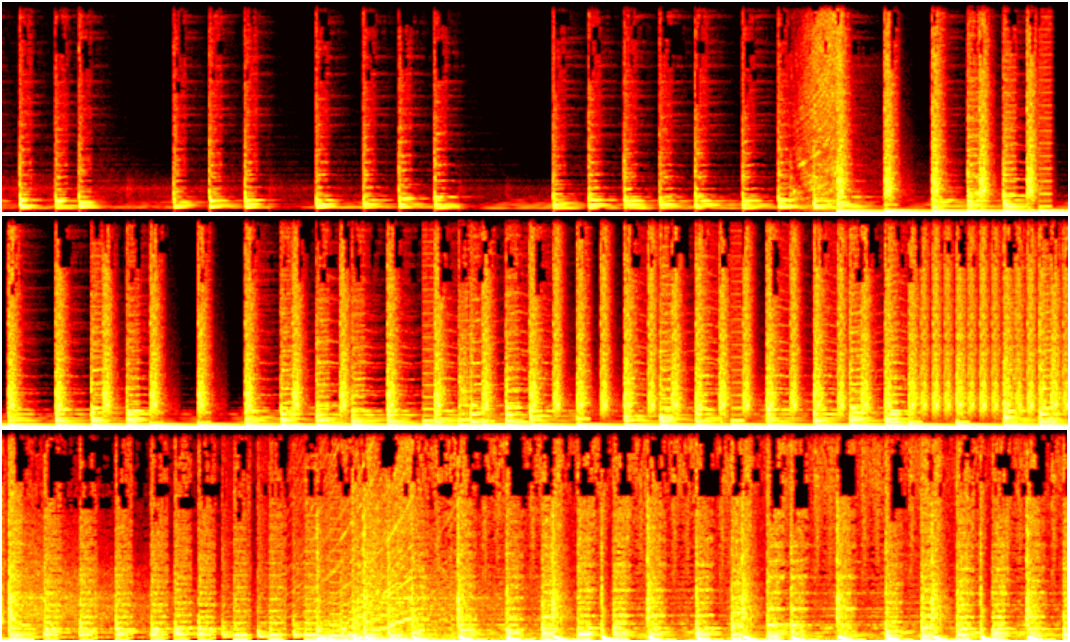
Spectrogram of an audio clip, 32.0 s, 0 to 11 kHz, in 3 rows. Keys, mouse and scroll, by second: 0.4 c, 3.0 space, 3.2 click, 3.5 space, 5.4 click, 10.7 click, 15.9 ctrl+v, 17.9 alt+scroll down 1, 19.3-25.8 drag.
